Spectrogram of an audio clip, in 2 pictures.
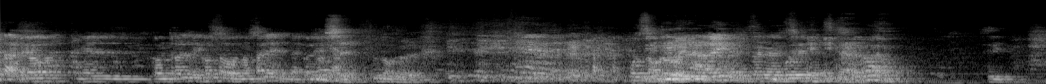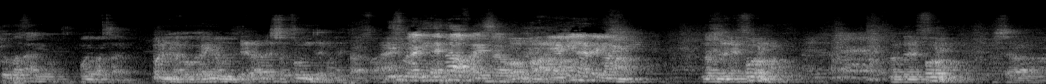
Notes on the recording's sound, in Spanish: Función en vivo en Bernal. La hicimos en nuestro bar amigo de Ríe Bar de Bernal. Tuvimos un problema con la consola, por eso el audio no salió perfecto.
